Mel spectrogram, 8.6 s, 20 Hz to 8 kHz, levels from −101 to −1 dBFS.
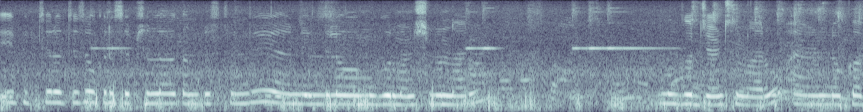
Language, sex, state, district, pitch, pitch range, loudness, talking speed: Telugu, female, Andhra Pradesh, Visakhapatnam, 245 Hz, 235-260 Hz, -16 LUFS, 105 wpm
